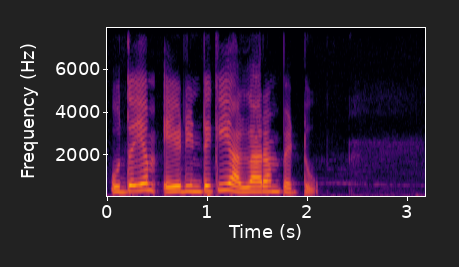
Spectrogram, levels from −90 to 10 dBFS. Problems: none marked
